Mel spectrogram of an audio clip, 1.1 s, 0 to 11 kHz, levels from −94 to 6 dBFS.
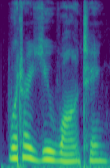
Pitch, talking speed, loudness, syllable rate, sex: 165 Hz, 220 wpm, -15 LUFS, 6.6 syllables/s, female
